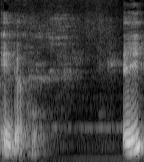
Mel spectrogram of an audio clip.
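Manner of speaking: ordinary delivery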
